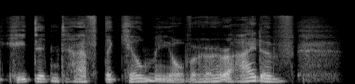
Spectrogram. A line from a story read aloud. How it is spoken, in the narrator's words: moaning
